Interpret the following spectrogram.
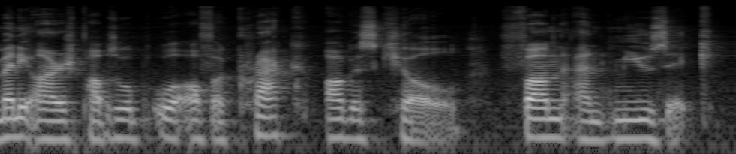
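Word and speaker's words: craic: people are not Irish will know crack spelt CRA I see I'm usually not spelling these words but not the usual spelling of crack meaning fun and many Irish pubs will offer crack harvest kill fun and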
